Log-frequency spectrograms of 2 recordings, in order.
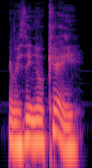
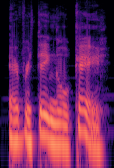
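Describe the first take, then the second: First: It is said in an ordinary speaking voice. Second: It is said in a put-on character voice. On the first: The speaker calls it wrong. "she doesn't say it like that" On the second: The speaker calls it right. "in her"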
